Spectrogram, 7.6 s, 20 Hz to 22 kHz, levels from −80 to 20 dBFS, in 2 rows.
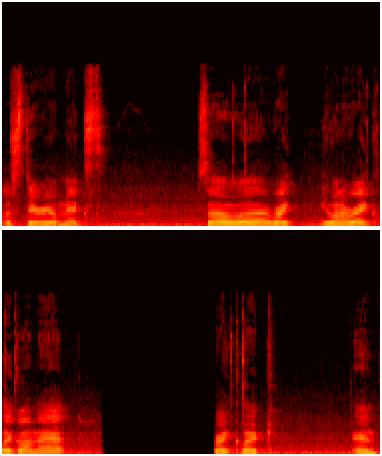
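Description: A long network dropout runs from 4.75 to 5.92 s. The audio breaks off and the last sound is briefly carried on as a fading buzz, then gives way to about 1.07 s of silence. When the audio returns at 5.92 s, roughly 1.14 s of material is simply gone rather than delayed. This likely comes from a stretch where no packets reached the receiver, whose concealment could only extend the final sound before going quiet.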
